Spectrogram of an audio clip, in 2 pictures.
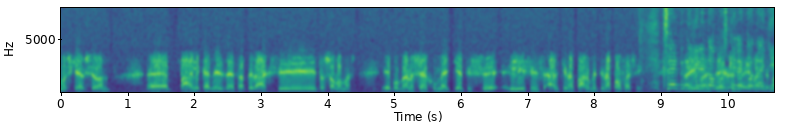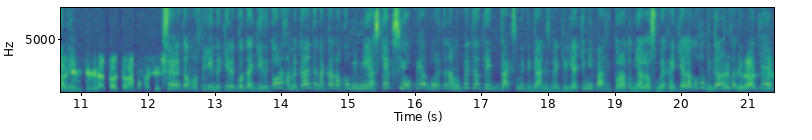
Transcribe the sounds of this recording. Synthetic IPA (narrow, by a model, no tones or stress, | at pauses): mosçe̞pseo̞n | pɐlikɐnizðenθɐpiɾɐksit̪o̞so̞mɐmɐ̰sepo̞me̞no̞se̞xume̞ce̞t̪islisisɐɾcinɐpɐɾume̞t̪inɐpo̞fɐsḭkse̞ɾet̪et̪iʝineteomosiɾekomd̪ɐiɐzðint̪iðinɐt̪o̞t̪i̥t̪ɐnɐpo̞fɐsiskse̞ɾe̞t̪eo̞mo̞st̪iʝine̞t̪eciɾieko̞nd̪ɐciðit̪o̞ɾɐθɐme̞kɐne̞t̪e̞nɐkɐnoɐko̞mimiɐsce̞psiːo̞piɐbo̞ɾit̪e̞nɐmupit̪e̞ot̪ind̪ɐksimit̪iŋɡɐnizvɾeciɾʝɐcimipɐsit̪o̞ɾɐɐt̪o̞mɲɐlo̞sume̞xɾieciɐlɐe̞ɣo̞θɐt̪iŋɡɐnoθɐt̪ioe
